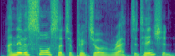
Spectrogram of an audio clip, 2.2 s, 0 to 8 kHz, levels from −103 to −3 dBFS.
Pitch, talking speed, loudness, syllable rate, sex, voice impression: 170 Hz, 245 wpm, -18 LUFS, 6.9 syllables/s, male, very masculine, slightly middle-aged, thick, tensed, very powerful, bright, slightly soft, very clear, fluent, raspy, cool, slightly intellectual, refreshing, sincere, slightly calm, slightly mature, friendly, slightly reassuring, unique, slightly elegant, wild, slightly sweet, very lively, slightly kind, intense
